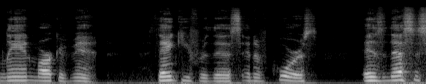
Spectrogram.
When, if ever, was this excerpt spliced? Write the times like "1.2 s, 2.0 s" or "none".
none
